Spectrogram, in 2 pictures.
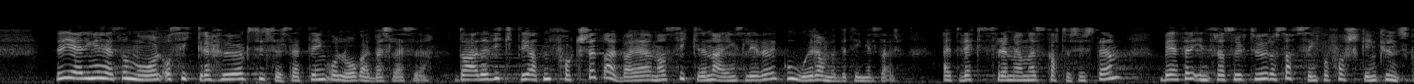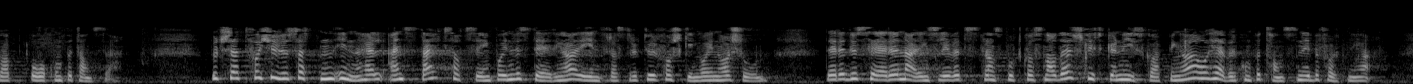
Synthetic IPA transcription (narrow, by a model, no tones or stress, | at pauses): ɾɛjeːɾɪŋənhɛlsɔmːoːlʔɔsɪkɾəɦøːɡsʏsəlsɛt̪ɪŋɔloːɡɑɾbæɪd̪slæːsə | d̪ɑːæɖɛʋɪkt̪ɪɑt̪̚d̪nfɔʈʂɛt̪ːɑɾbæɪəmɛɔsɪkɾənæːɾɪŋsliːʋəɡuːəɾɑmːəbət̪ʰɪŋːəlsə̰ɾ | ʔæɪt̪ʋɛkst̪fɾɛmɑnəskɑt̪ːəsʏst̪eːmbeːt̪ɾəɪnfɾɑst̪ɾʉkt̪ʰʉːɾɔsɑt̪sɪŋpʰɔfɔʂk̪ɪŋkʰʉnskɑːpɔkʰʊmpət̪ʰɑnsə̰ | b̥ʉɖʂɛt̪ːfɔɾçʉːəsœt̪n̩ɪnːəɦɛlːæɪnst̪æɾksɑt̪sɪŋpʰɔɪnʋɛst̪eːɾɪŋɑɪɪnfɾɑst̪ɾʉk̚t̪ʰʉːɾfɔʂkɪŋɔɪnʊʋɑʂuːn | d̪̥ɛɾɛd̪ʉseːɾəɳæːɾɪŋsliːʋət̪st̪ʰɾɑnspɔʈkʰɔst̪nɑd̪əɾʂt̪ʏɾkəɳyːskɑːpɪŋɑɔɦeːʋəɾkʰʊmpət̪ʰɑnsn̩ɪbəfɔlknɪŋɑ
